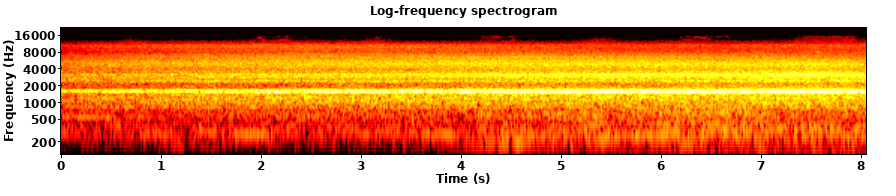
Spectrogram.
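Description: Odakyu 50000 series Romancecar VSE electric train approaching, growing steadily louder, with a steady high-pitched tone over the running noise.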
